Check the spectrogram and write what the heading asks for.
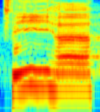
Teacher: Huruf fi dipanjangkan 2 harokat karena di depannya terdapat ya sukun. Kemudian huruf ha dipanjangkan 2 harokat karena di depannya terdapat alif ya.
